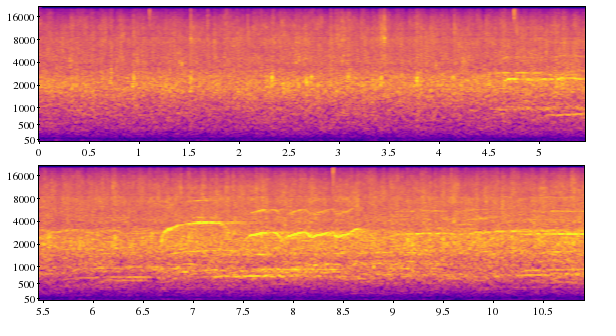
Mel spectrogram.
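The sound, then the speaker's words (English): Sustained applause from a large audience fills the Royal Albert Hall after the Orchestre National de France performs The Rite of Spring under Daniele Gatti, applauding the principal bassoon, steady and dense throughout, with a few faint whistles or cheers rising near the end. “Applause there for principal bassoon Philippe Anand.”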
